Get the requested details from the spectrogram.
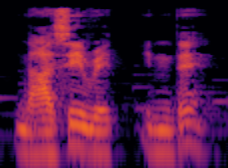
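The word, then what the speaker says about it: Nazirite: 참고로 이 나실인이라는 것은 영어로는 나지렛인데 예수님의 출신지인 나사렛과 발음이 거의 유사합니다.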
